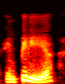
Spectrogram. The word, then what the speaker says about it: empiría: La palabra empiría viene del griego, que se pronuncia igual, empiría, y significa pues aquello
